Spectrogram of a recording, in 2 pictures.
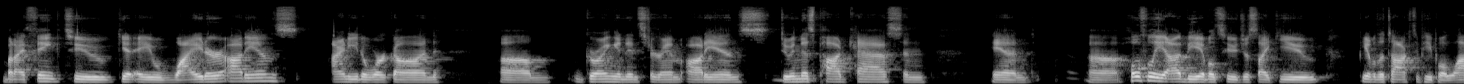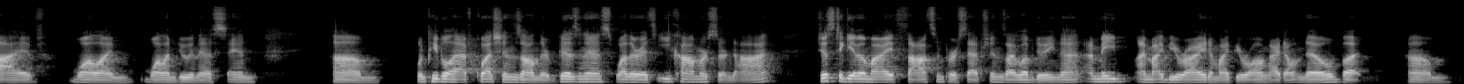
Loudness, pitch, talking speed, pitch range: -19 LUFS, 115 Hz, 175 wpm, 110-125 Hz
